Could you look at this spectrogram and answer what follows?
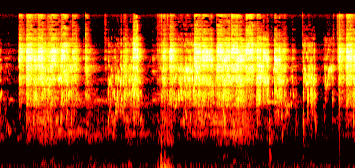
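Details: Budgerigars warbling to encourage breeding, a busy stream of high chirps, squeaks and buzzy trills broken by brief gaps, with one low thud in the middle.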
